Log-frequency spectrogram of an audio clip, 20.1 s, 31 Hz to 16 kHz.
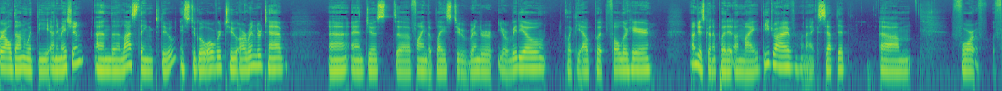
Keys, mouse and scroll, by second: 4.8 click, 12.4 click.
